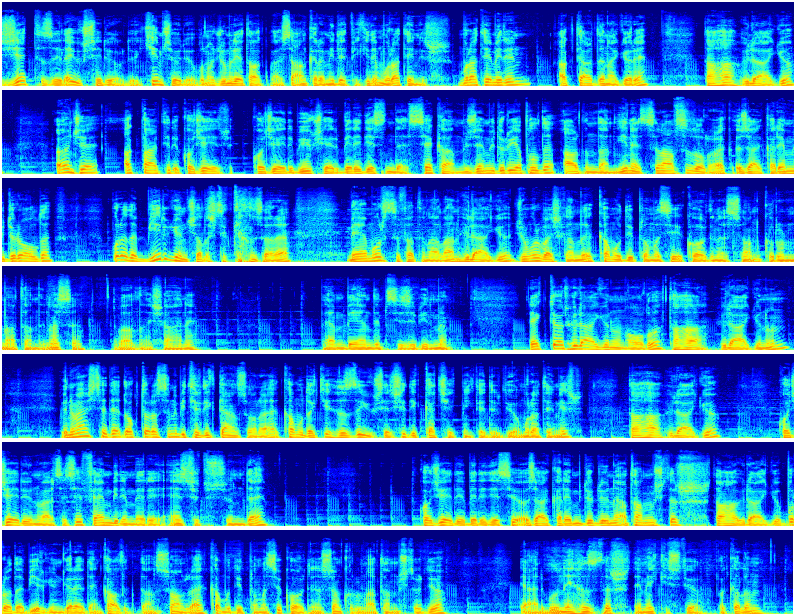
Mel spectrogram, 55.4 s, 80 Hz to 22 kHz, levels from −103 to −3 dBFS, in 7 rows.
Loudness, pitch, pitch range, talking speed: -31 LUFS, 95 Hz, 85-115 Hz, 120 wpm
